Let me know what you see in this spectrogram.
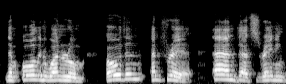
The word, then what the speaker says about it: Odin: and Odin, that's the usual pronunciation of the Scandinavian god in English, Odin was a weather god, and his dogs, of course, reigning Odin's dogs.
